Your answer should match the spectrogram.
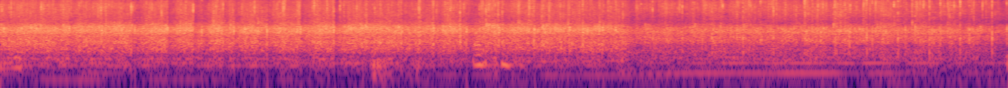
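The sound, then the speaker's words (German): Sustained audience applause fills the whole stretch, a dense, steady patter of many hands clapping, easing slightly in loudness partway through, with a brief spoken word of thanks heard over it. “Gebt doch dazu einen Applaus.”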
